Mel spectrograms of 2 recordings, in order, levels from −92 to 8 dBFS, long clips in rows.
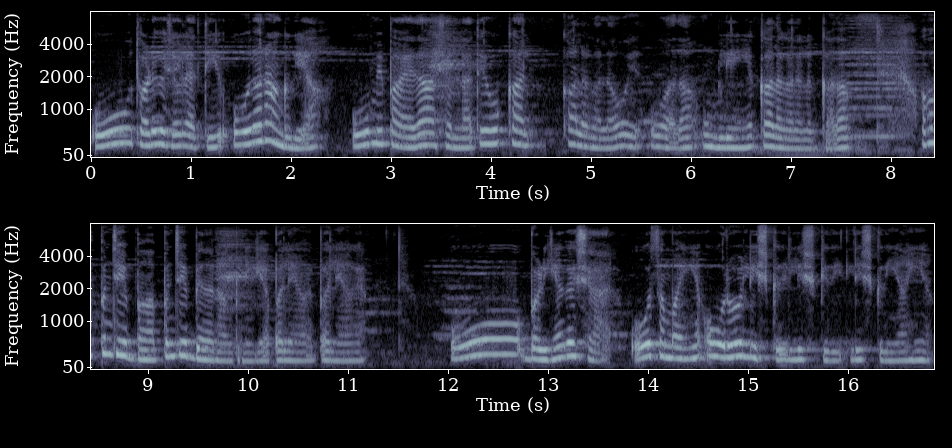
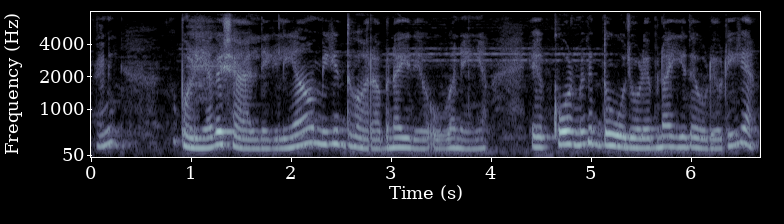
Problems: background sounds at intervals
